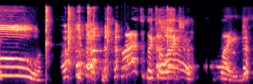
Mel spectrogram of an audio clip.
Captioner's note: clapping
